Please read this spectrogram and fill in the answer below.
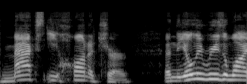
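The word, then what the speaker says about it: Iheanachor: Like I had to make sure all the pronunciations were right. Like I'm very confident on the Steelers. It's Max Ihonicher.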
